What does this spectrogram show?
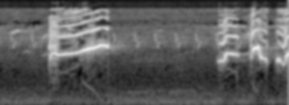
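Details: Oriental magpie-robin lure song to stir a bird that has gone quiet or is stressed: one long rising whistle, a pause, then quick wavering whistled notes.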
